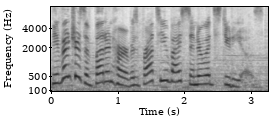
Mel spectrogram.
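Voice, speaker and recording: A woman's voice: sits high, animated, fairly quick. A woman reading scripted show credits as an announcer. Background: music.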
